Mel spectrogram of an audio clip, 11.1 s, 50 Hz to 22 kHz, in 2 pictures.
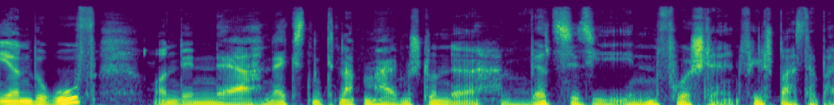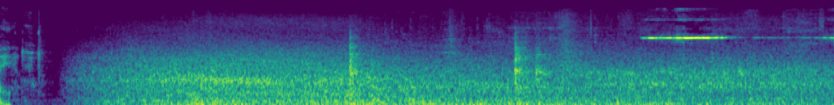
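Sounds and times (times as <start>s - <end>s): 
speech: 0.0s - 5.9s
bus rumbling up to a stop: 6.0s - 11.1s
steady street noise: 6.0s - 11.1s
high bus brake squeal: 8.4s - 11.1s.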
